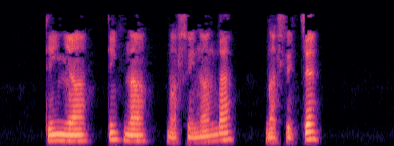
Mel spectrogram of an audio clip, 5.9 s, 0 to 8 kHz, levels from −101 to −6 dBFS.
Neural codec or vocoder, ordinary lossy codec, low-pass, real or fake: codec, 24 kHz, 6 kbps, HILCodec; MP3, 24 kbps; 7.2 kHz; fake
